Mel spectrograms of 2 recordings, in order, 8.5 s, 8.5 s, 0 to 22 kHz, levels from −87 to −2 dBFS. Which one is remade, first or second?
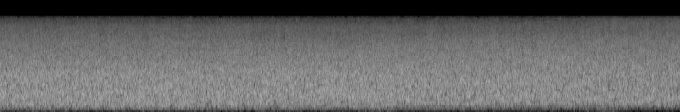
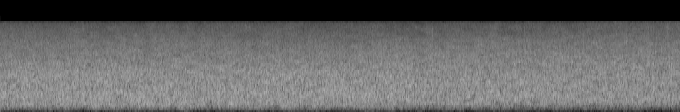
second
